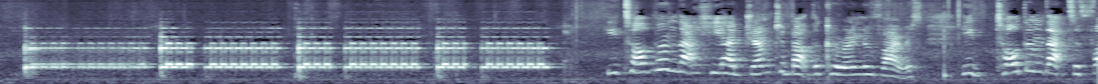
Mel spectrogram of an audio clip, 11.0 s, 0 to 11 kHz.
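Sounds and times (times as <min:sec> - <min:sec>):
telephone ringing with electronic trill: 0:00.2 - 0:05.6
speech: 0:07.2 - 0:10.9.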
